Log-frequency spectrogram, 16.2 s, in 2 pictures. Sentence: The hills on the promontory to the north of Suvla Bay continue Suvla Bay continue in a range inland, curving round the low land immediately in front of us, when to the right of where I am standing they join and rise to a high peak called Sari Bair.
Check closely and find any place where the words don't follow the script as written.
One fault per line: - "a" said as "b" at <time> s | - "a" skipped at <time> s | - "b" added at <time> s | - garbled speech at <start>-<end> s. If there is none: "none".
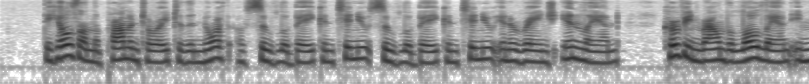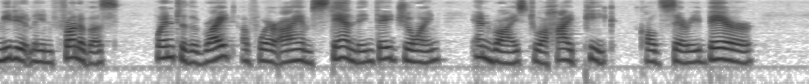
none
